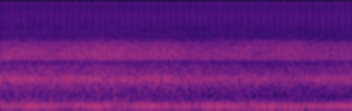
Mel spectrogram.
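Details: Constant mechanical drone with a steady low hum and broad hiss, like a running engine or vehicle, unchanging throughout with no animal calls.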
